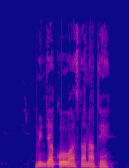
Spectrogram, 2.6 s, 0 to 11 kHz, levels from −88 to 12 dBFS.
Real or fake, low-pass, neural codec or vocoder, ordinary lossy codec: real; 9.9 kHz; none; Opus, 64 kbps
